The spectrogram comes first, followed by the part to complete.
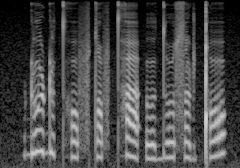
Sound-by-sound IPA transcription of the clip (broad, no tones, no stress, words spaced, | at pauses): ɖoɖ ʊt̪ʰɔftˤoft̪ʰa ʔʊd̪usˤeɖǃɔ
